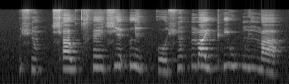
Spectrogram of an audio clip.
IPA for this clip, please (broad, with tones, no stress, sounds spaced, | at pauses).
ɕ ɔ̃˨ k̚ t͡ɕʰ a˧ w t͡sʰ ẽ˦ ɕ e˦ ʔ l i˨ ʔ k o˨˩ ɕ ɔ̃˦ k̚ m a˥˧ j pʰ j u˦ b ĩ˥˧ ŋ a˨˩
